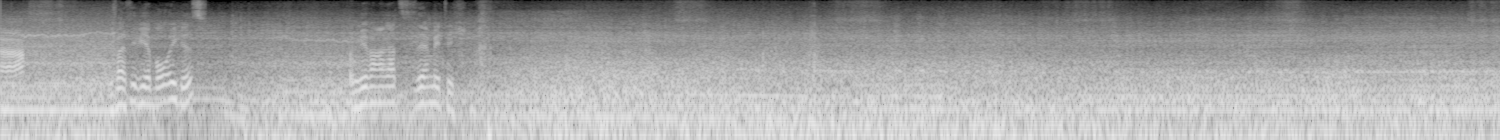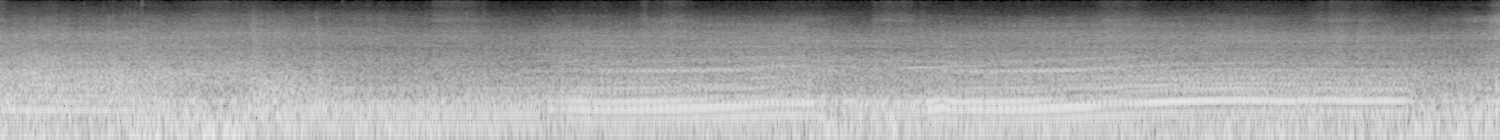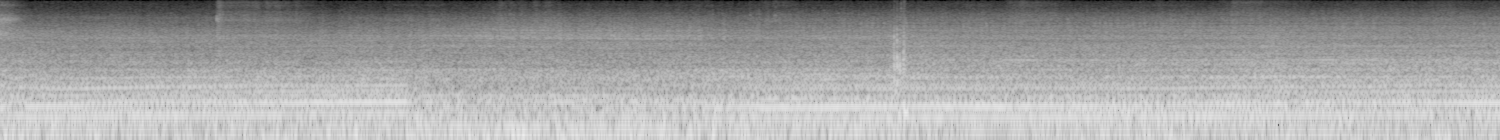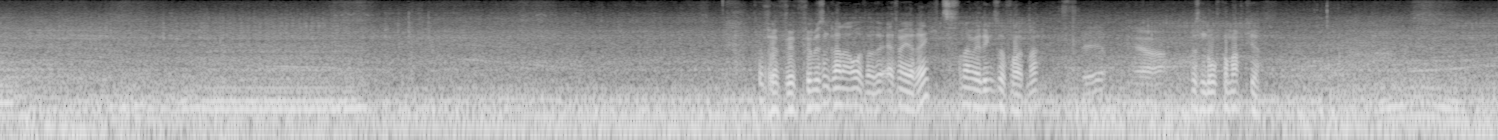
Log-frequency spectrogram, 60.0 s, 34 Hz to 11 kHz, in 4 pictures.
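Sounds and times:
motorcycle engine accelerating: 0.0 - 59.9
road and wind noise: 0.0 - 59.9.

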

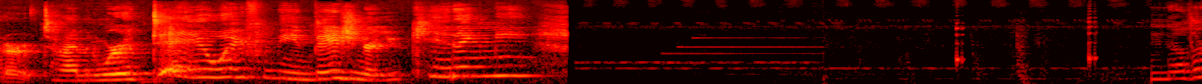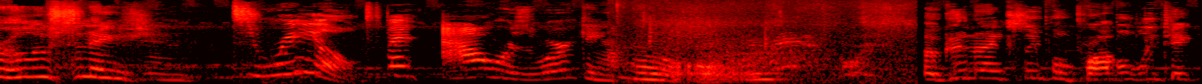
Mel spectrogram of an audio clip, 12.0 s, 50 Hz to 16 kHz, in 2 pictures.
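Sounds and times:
cartoon dialogue from tv: 5.8 - 12.0.

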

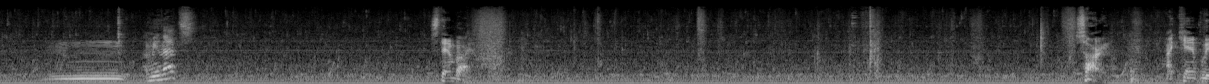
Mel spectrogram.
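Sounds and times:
low steady hum: 0.0 - 12.0
water trickling and splashing: 0.0 - 12.0.

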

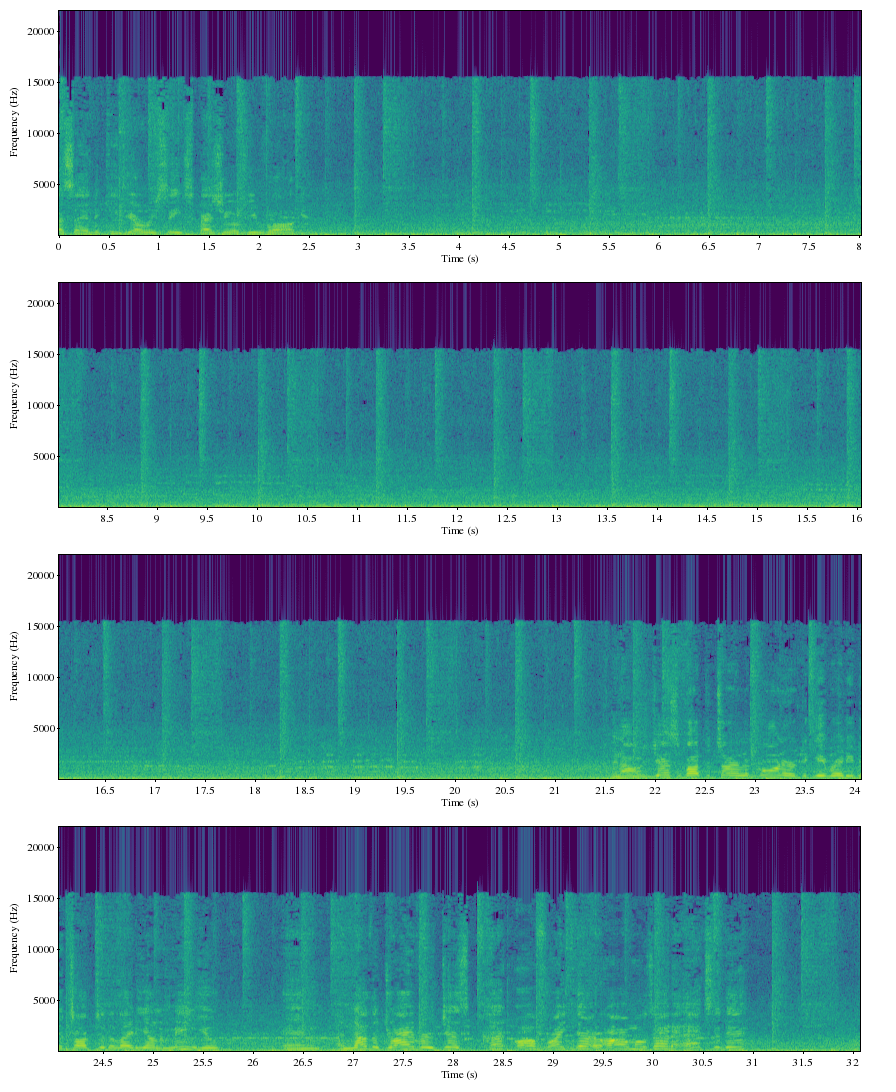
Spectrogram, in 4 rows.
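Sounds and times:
engine idling: 0.0 - 32.0
music with quick beat: 1.5 - 32.0.

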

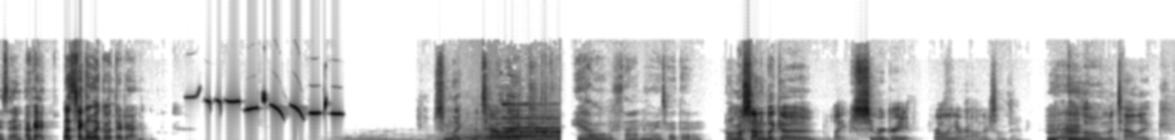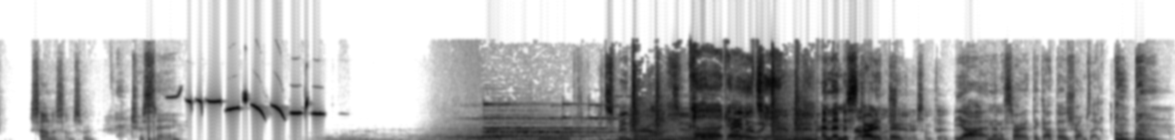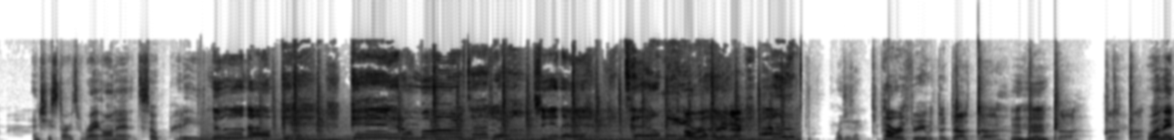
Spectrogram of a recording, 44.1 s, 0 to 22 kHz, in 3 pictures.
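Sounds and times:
high whistled bird chirps: 2.2 - 4.4, 16.9 - 19.0
low rumble: 4.3 - 7.0, 18.8 - 25.0
sustained music chords: 20.8 - 25.8.

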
